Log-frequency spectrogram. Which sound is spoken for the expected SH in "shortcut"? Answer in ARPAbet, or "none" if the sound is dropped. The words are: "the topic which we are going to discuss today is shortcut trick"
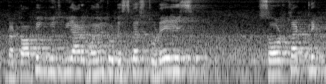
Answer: S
